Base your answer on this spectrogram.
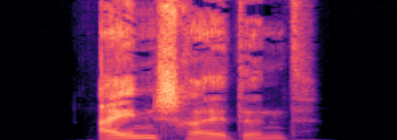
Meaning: present participle of einschreiten
- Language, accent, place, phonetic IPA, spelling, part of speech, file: German, Germany, Berlin, [ˈaɪ̯nˌʃʁaɪ̯tn̩t], einschreitend, verb, De-einschreitend.ogg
